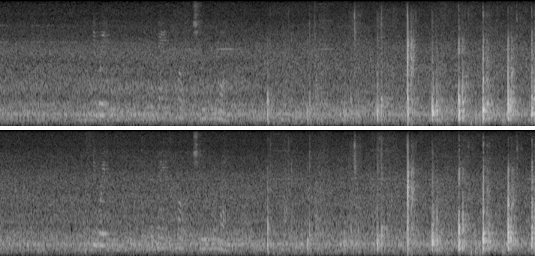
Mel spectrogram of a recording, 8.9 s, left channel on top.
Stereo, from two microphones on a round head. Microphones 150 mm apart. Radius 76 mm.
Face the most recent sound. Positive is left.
turn(degrees=15)  # may be behind; listen again after turning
